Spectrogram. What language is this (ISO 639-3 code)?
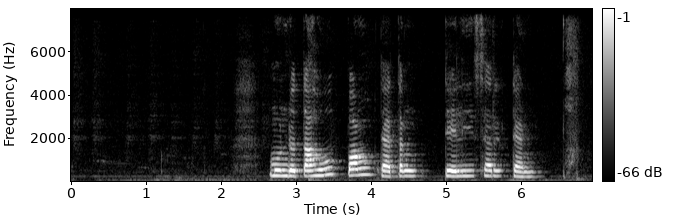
jav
